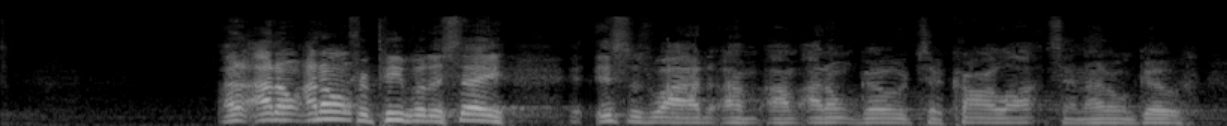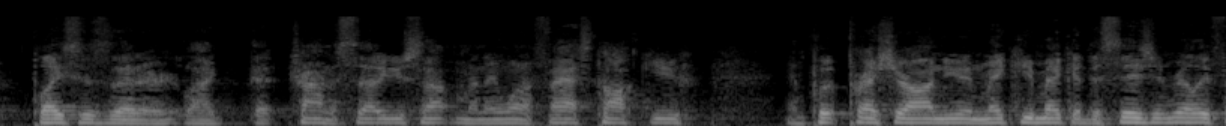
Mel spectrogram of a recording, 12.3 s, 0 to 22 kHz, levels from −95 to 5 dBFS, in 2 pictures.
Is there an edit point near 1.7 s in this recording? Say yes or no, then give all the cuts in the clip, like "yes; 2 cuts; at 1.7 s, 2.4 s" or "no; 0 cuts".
yes; 1 cut; at 1.7 s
